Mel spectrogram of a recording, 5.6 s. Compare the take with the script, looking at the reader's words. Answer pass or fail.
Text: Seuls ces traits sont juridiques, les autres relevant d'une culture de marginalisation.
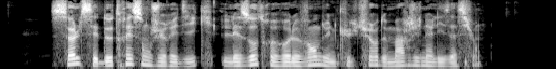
fail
